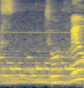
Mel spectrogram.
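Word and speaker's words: Stouffville: It's like stove but with oil.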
